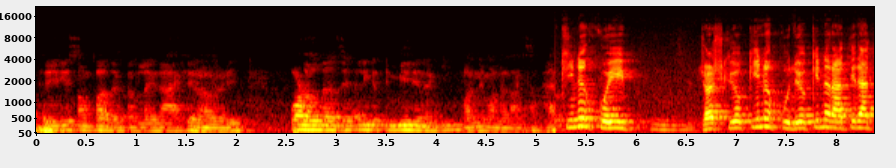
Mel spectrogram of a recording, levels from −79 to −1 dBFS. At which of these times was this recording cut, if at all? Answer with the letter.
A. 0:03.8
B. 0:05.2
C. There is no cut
B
